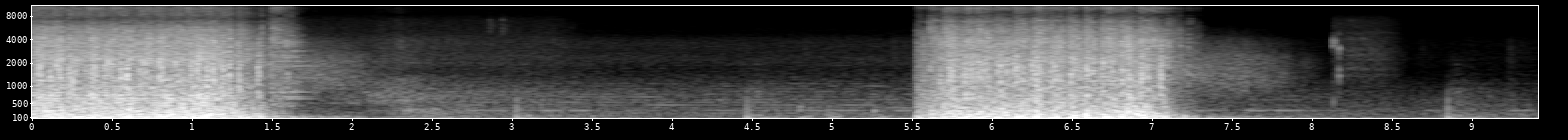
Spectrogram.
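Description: Two long bursts of rapid automatic gunfire in the Warhammer 40,000: Gladius strategy game, loud and dense, each fading into a low rumbling tail, with a few single thuds between.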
